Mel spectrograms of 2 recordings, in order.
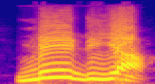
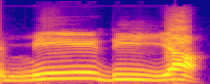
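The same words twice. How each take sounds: First: Said in the usual way. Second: मीडिया drawn out slowly as मी-डि-या; split into three syllables. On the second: Shown as a demonstration. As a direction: stretch each of the three beats in मीडिया. (मीडिया को तीन खंडों में धीरे-धीरे) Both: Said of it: "तीन से level हो गया".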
